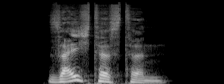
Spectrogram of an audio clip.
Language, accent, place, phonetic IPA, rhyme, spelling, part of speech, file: German, Germany, Berlin, [ˈzaɪ̯çtəstn̩], -aɪ̯çtəstn̩, seichtesten, adjective, De-seichtesten.ogg
- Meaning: 1. superlative degree of seicht 2. inflection of seicht: strong genitive masculine/neuter singular superlative degree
